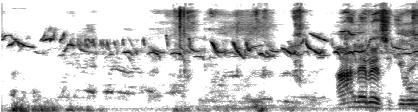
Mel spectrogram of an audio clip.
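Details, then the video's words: Towa towa singing during a bird singing competition at Lamaha Ground: a rapid run of thin, high warbled notes, with people talking and a loud burst of voices near the end. "TOWA TOWA BIRD SINGING COMPETITION"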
